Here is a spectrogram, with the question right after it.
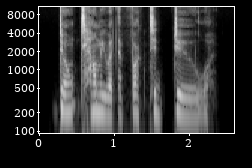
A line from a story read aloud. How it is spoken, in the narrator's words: Jensen spat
